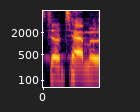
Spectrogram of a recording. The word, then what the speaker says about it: Dotemu: But, you know The one thing is Dotemu is pronounced dot emu, like the large bird.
